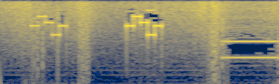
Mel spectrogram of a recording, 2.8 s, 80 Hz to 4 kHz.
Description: Five-tone selective call (ZVEI), heard as quick runs of five tones, tones of about 70 ms. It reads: 88958 88958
